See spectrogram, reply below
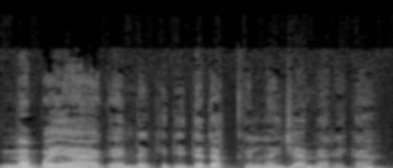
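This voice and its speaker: A man's voice: mid-range voice, lively intonation, quick pace, breathy edge. A man playing a teasing, inquisitive buddy in an Ilocano audio drama, with an Ilocano accent.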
